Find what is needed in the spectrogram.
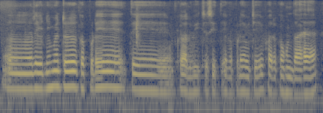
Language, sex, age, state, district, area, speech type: Punjabi, female, 45-60, Punjab, Jalandhar, urban, spontaneous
